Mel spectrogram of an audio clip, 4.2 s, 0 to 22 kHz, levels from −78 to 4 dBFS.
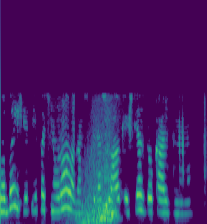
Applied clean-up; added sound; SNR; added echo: classical method Wiener filter.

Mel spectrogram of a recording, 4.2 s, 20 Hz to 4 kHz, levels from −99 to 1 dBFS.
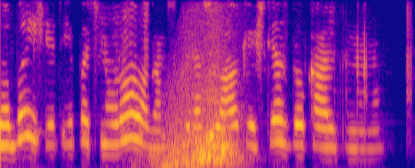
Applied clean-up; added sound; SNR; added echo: none; Whoosh, swoosh, swish; 4 dB; none.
